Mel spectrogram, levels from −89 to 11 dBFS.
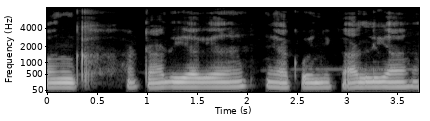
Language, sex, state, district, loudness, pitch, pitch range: Hindi, male, Uttar Pradesh, Deoria, -23 LUFS, 125 Hz, 120-130 Hz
